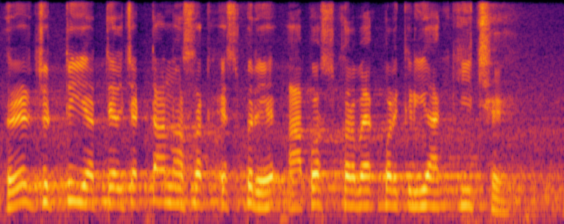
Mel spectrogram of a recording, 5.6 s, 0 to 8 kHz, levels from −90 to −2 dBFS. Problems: background sounds at intervals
